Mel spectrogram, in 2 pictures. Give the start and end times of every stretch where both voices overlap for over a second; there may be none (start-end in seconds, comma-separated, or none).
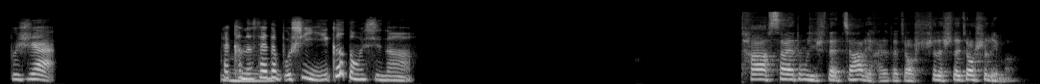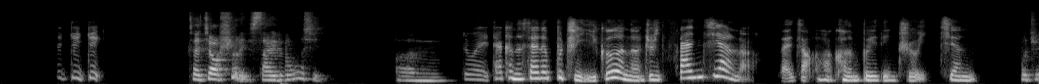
none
